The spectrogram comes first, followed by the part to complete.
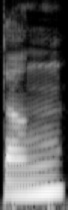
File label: "dng5", taiwanese syllable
